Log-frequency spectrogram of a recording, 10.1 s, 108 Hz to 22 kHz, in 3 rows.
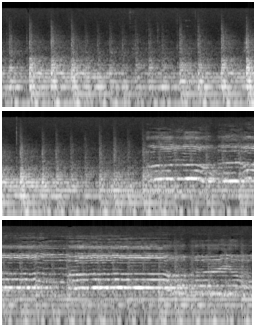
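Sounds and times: men singing long notes: 5.2s - 10.0s.

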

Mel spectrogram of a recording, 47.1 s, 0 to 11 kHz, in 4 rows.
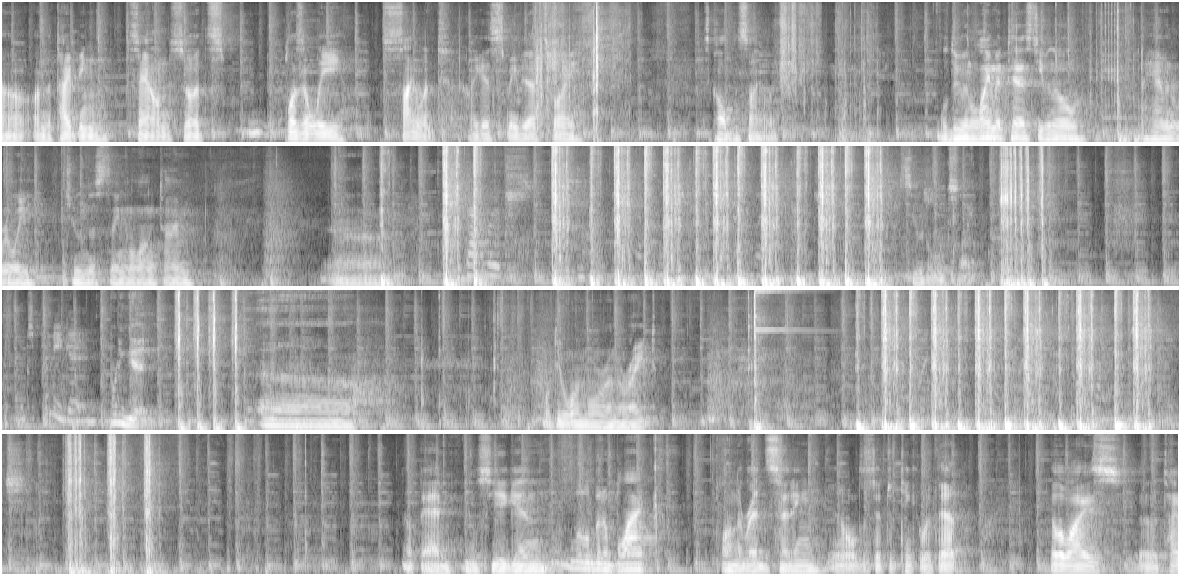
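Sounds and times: manual typewriter typing: 16.2s - 16.6s, 17.3s - 20.8s, 21.7s - 22.3s, 25.2s - 26.0s, 32.1s - 35.2s, 35.9s - 37.0s.

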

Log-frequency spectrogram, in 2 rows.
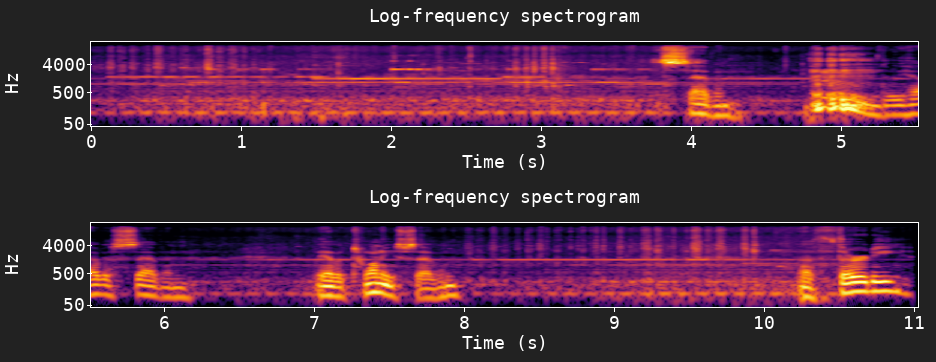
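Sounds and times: low hum: 0.0s - 10.6s
soft chime-like tones: 0.1s - 11.0s.

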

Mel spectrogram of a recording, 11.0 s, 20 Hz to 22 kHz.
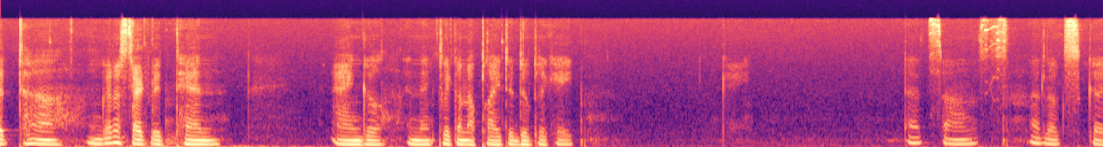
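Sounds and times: soft breath: 2.4s - 3.1s.

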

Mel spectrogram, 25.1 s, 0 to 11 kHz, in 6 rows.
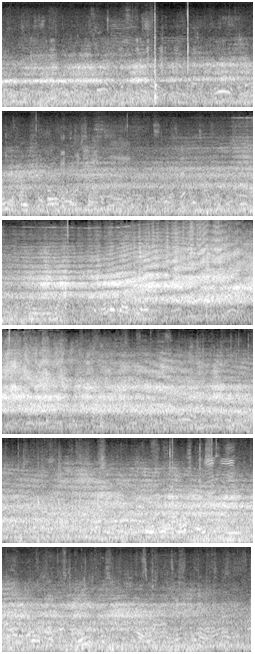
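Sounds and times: model jet engine whine: 0.0s - 25.0s.

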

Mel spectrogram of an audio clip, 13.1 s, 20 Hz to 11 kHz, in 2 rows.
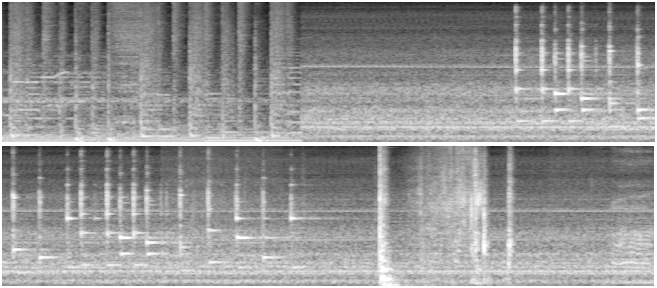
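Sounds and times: phone alarm marimba melody: 5.2s - 10.1s
loud thump: 10.3s - 10.6s.

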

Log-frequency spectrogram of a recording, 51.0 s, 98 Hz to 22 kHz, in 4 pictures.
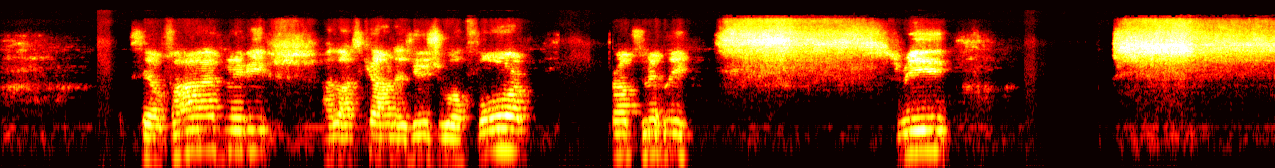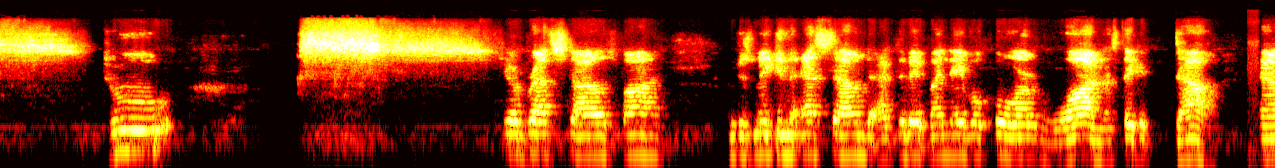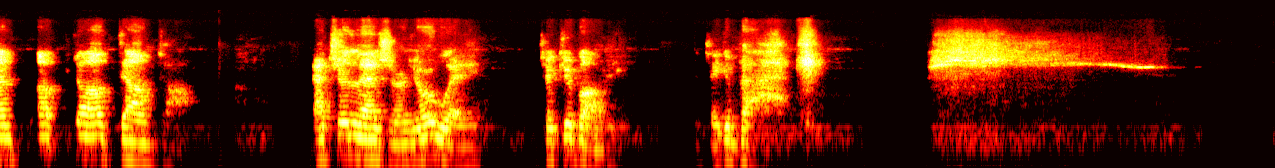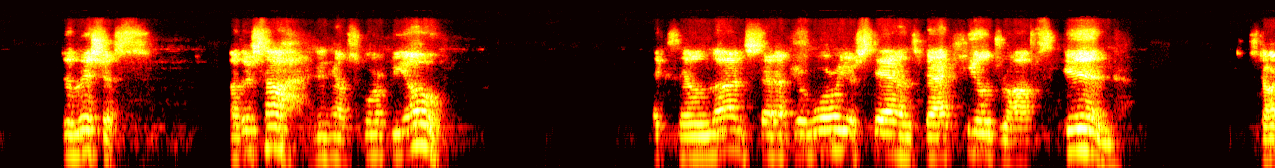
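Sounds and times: hiss breathed through teeth: 7.2s - 8.9s, 11.2s - 13.5s.

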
